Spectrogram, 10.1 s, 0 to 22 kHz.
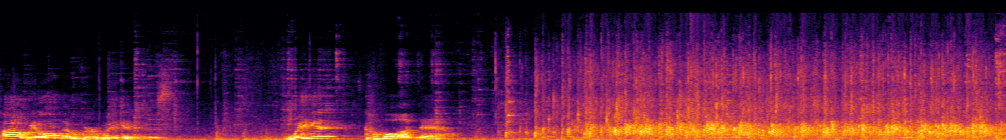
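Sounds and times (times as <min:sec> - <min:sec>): audience applauding: 0:05.0 - 0:10.0.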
